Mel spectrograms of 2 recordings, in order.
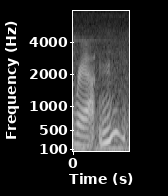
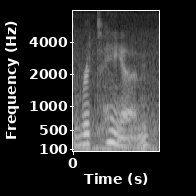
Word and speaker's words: rattan: It is not rattan, it is rotan.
